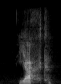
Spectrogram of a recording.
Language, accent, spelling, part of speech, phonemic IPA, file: German, Austria, Yacht, noun, /jaxt/, De-at-Yacht.ogg
- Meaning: alternative spelling of Jacht (now less common)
